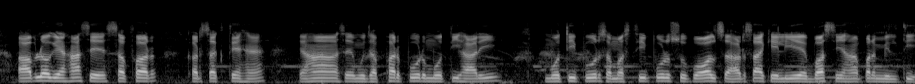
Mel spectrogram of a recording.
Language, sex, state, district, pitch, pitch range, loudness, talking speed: Hindi, male, Bihar, Muzaffarpur, 145 Hz, 140-155 Hz, -25 LUFS, 145 wpm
